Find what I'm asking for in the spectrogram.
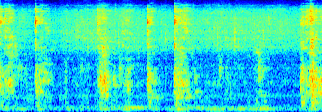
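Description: Bombil (Bombay duck) fish cooking in a pan over a low gas flame, giving a steady soft sizzle and frying hiss with several brief louder bursts, as if the pieces are stirred or turned, and no talk.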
